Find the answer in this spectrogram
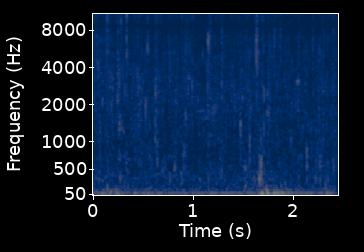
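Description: Wet, trickling rustle of a heap of live small catfish (gulsa tengra) squirming in a basket as a hand picks through them, with a soft thump near the end.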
